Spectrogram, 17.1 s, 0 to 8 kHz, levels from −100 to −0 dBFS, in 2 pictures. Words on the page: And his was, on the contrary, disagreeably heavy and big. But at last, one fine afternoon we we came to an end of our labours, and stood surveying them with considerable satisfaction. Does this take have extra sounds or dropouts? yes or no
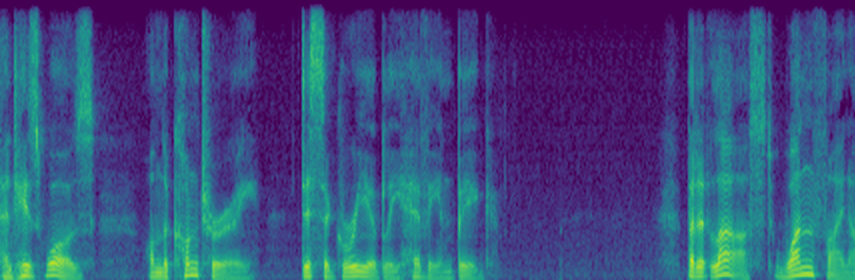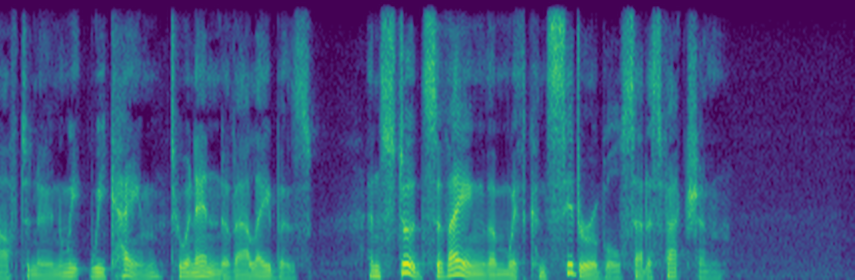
no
